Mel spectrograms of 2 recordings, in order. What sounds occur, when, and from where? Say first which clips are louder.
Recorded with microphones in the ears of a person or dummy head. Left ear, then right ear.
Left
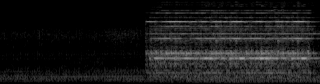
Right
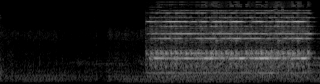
1.4 s a phone ringing: right 5 dB; 20° right (ahead or behind), 3 m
